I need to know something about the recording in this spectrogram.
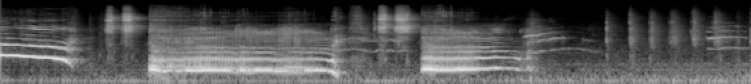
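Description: Domestic cat meowing: a short meow that rises and falls in pitch, then two long, low, drawn-out yowls, then fainter calls near the end.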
